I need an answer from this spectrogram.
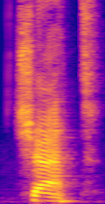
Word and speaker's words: chat: cat in French no it's chat CH h a t except it's not pronounced that way it's sh it's that's right it's sh and Sh but when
